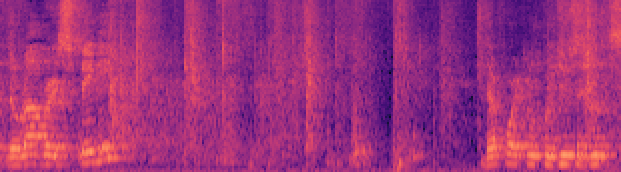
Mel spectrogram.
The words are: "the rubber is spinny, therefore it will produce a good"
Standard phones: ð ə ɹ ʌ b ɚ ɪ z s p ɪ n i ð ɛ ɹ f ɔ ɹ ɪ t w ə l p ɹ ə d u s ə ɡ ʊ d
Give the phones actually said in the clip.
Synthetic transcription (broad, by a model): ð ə ɹ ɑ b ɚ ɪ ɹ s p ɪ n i ð ɛ ɹ f ɔ ɹ ɪ t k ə n p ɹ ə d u s ə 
